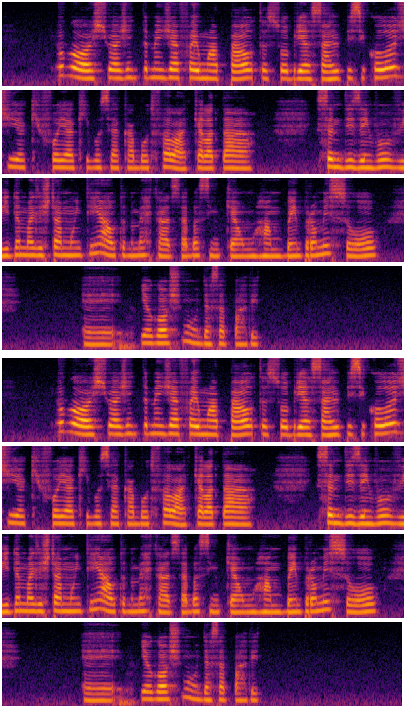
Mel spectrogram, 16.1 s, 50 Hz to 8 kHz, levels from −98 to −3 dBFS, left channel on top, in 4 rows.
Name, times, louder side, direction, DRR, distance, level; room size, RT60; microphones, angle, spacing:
voice 1, 0.6-6.5 6.9-12.1 12.9-14.7, right 1 dB, 10° right, 4.1 m, -26 dB
open air
head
